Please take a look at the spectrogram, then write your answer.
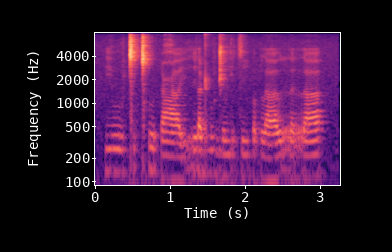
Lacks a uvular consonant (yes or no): yes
